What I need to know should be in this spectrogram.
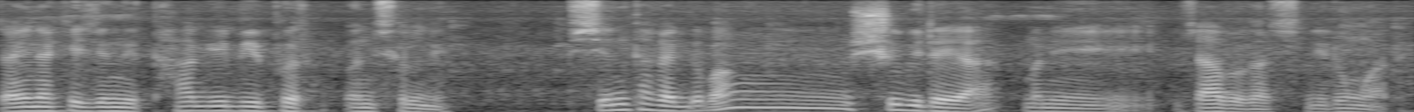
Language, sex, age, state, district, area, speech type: Bodo, male, 30-45, Assam, Kokrajhar, rural, spontaneous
